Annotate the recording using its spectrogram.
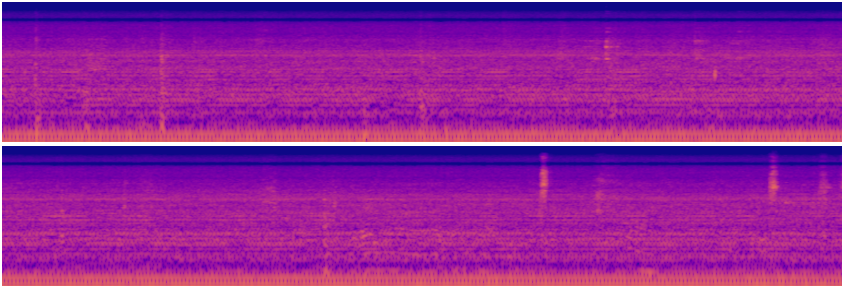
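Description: A steady low hum under a constant hiss, unchanging throughout, with a couple of faint clicks near the end.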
